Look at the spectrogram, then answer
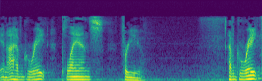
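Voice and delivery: Jesus tenderly assuring Peter; tender reassurance. Acted. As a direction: gently reassure him of his worth.

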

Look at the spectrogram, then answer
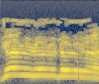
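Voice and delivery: high whining no, no, no from the son; protesting kid. Retold or imitated. Son refusing his dad, a high protesting whine.

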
